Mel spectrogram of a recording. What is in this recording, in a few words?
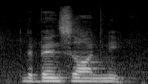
green lizard, Mokilese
